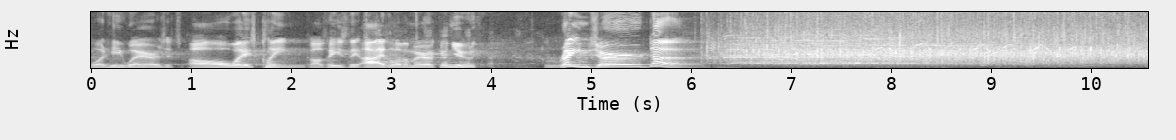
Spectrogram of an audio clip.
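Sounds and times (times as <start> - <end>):
speech: 0.0 - 6.4
audience applause: 6.1 - 10.5.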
